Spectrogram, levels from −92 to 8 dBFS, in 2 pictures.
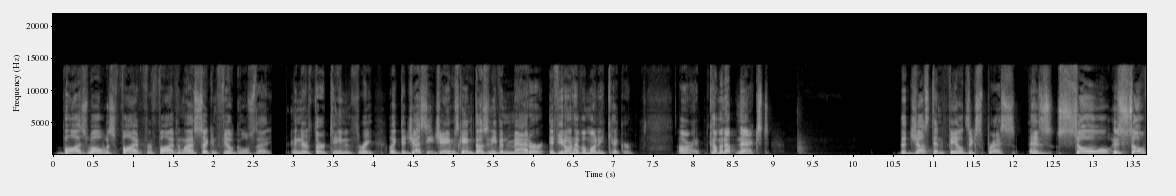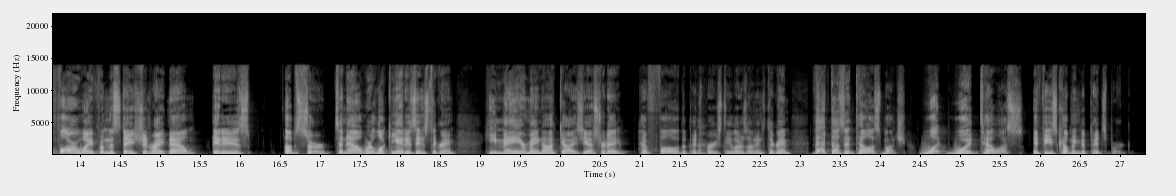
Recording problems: none

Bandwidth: 14 kHz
